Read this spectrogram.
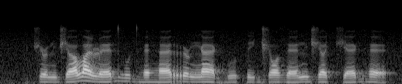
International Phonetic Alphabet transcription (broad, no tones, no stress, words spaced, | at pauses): t͡ʃə˞nd͡ʒɜlˠæ ɭɛ dʱudʱɛɦærə˞ ŋæɡʱu θid͡ʒɔzɛnd͡ʒɜ t͡ʃɛɡʱɛ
